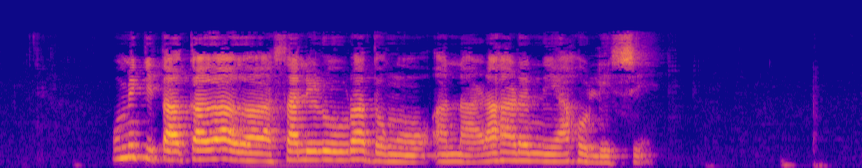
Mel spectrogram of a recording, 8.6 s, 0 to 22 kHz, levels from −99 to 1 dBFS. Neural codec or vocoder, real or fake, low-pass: none; real; 9.9 kHz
